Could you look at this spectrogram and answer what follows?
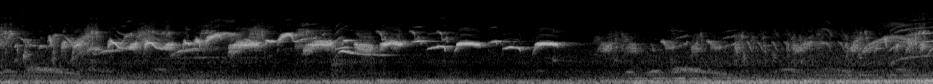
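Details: Chinese hwamei singing in a countryside garden in Vietnam: rich, varied whistled phrases with rising and falling slurs, loud for about five seconds, then softer distant notes; low background hum.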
